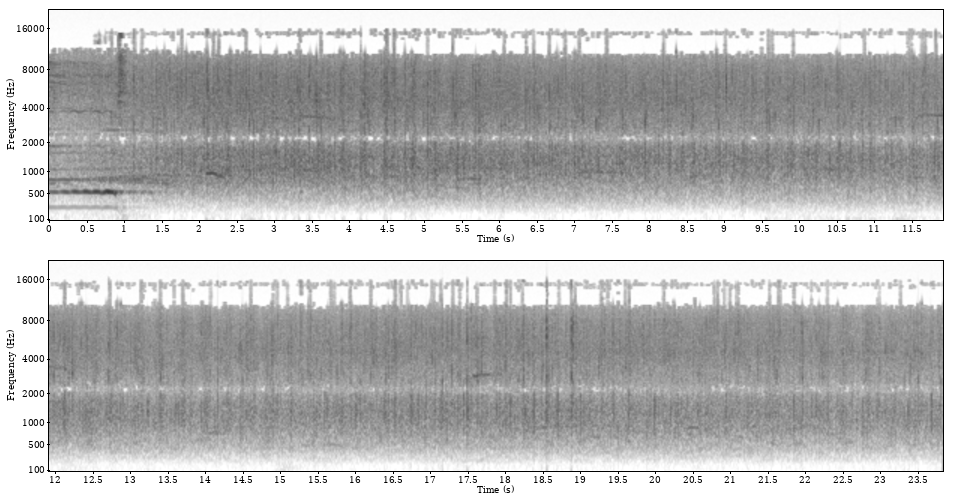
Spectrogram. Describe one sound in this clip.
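A large audience applauds and cheers loudly.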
